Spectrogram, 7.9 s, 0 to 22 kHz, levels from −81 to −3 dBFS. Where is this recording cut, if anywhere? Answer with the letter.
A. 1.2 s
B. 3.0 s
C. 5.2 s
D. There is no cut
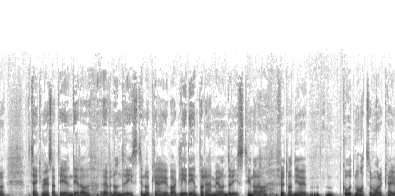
C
